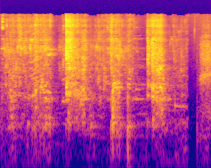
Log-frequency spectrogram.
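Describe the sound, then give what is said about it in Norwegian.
Dishes being washed by hand outdoors in the farmyard of a village home in rural India, with water fetched in a container: steady clatter of plates and cutlery with splashing and sloshing water, in irregular bursts and no talking. “Det er der hun tar oppvasken for hånd.”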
